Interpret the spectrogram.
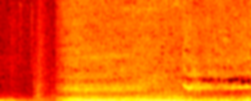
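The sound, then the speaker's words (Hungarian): A car engine roars up loudly, then its tires let out a sharp, sustained squeal as the car fishtails, with the engine still droning underneath. “Most lefarkolunk, de jövő héten megint indexelünk és kanyarodunk, előzünk és tolatunk”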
